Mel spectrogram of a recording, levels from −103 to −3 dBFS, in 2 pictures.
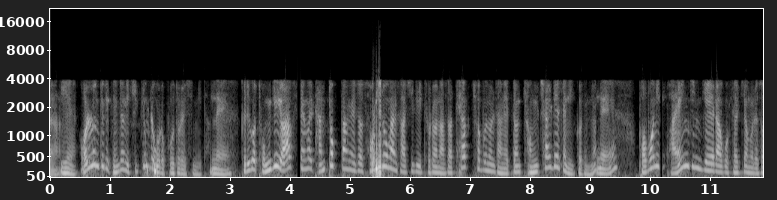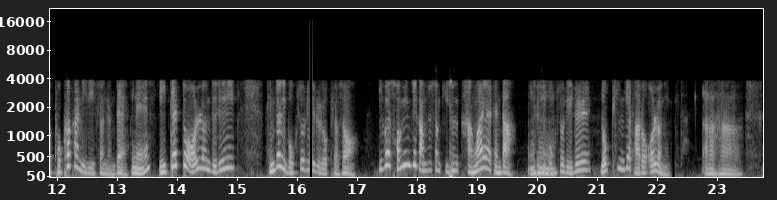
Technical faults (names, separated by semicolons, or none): GSM full-rate codec; GSM bit errors; gap between chunks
